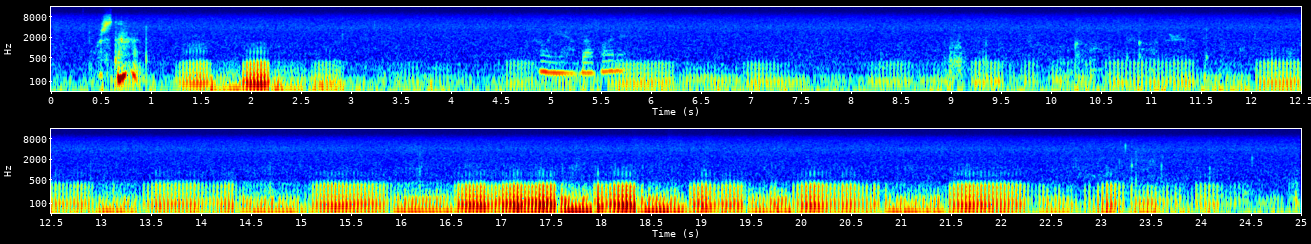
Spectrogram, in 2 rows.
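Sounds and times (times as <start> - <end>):
domestic cat purring into microphone: 0.0 - 24.9
speech: 0.5 - 1.4, 4.9 - 6.0.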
